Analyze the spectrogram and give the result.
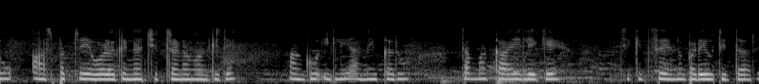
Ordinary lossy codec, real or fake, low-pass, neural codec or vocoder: none; real; 5.4 kHz; none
